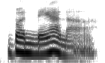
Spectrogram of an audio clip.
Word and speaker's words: banana: Now, the word that I'm going to give you is the word banana. Banana is spelled B-A-N-A-N-A.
